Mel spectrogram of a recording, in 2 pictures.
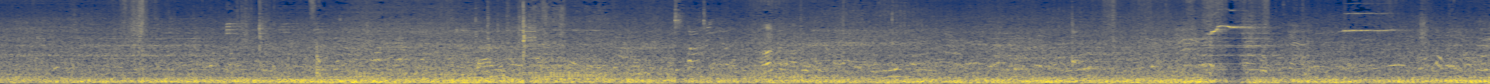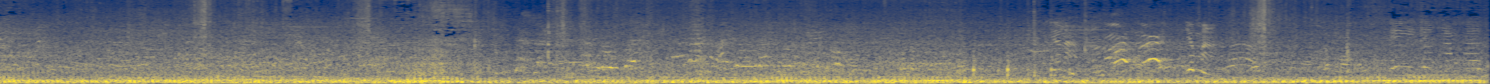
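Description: Street traffic and motorbikes hum steadily outdoors.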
